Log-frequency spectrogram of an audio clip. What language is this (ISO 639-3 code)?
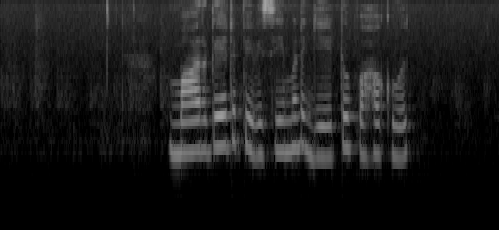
sin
